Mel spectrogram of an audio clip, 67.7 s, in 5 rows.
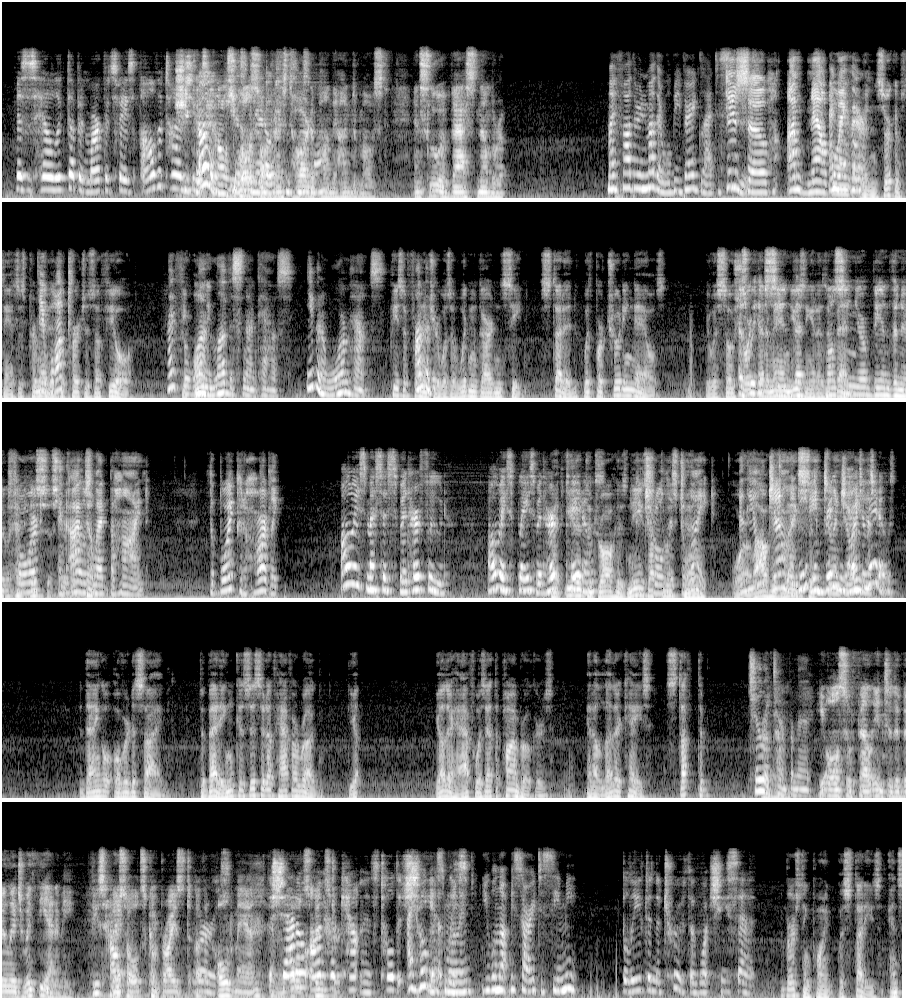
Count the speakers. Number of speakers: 8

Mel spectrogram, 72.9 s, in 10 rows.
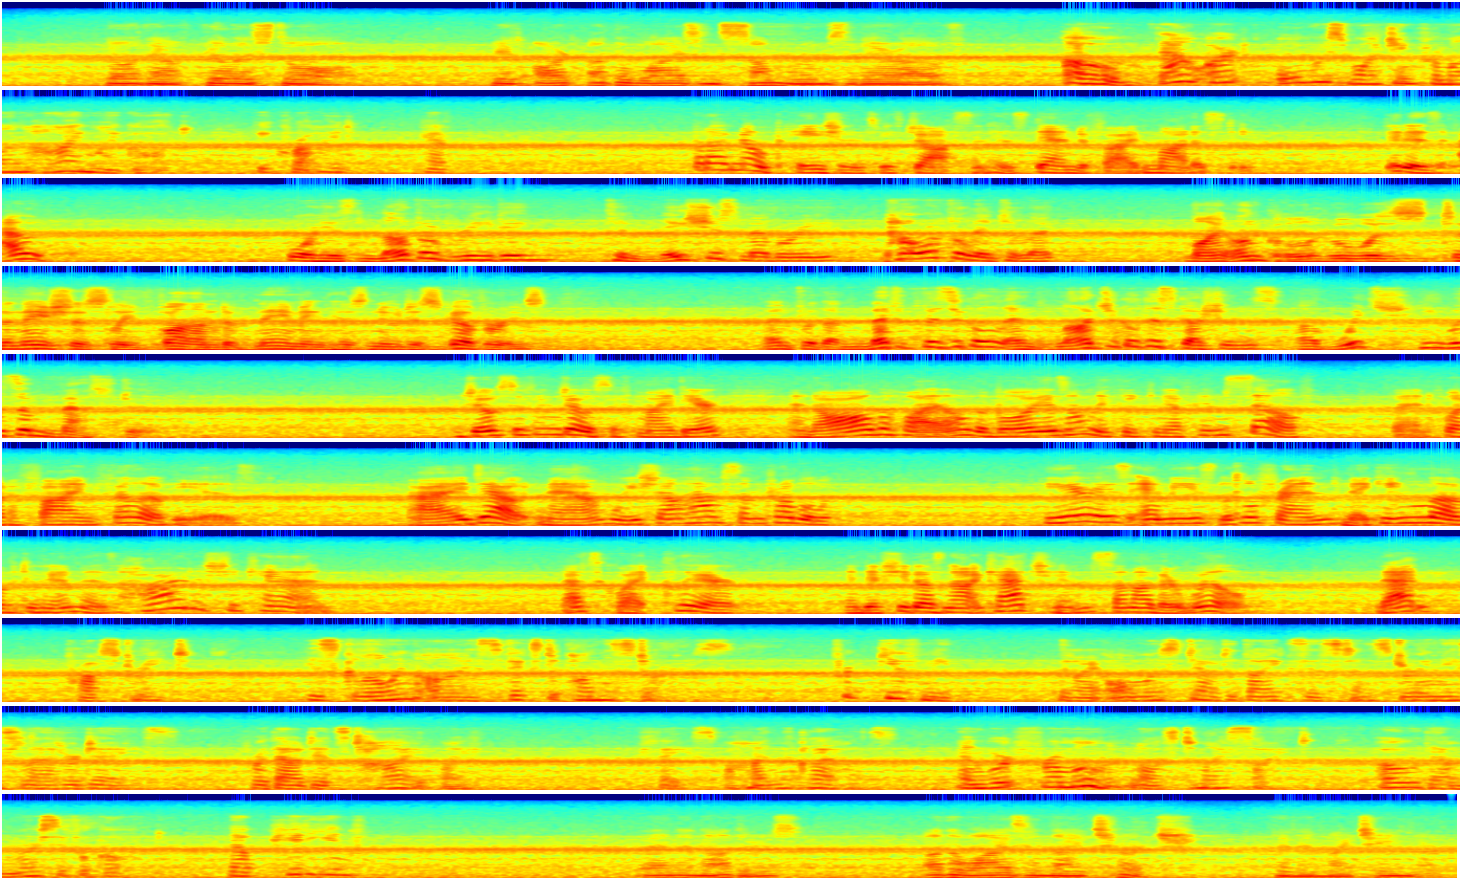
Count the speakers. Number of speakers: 5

